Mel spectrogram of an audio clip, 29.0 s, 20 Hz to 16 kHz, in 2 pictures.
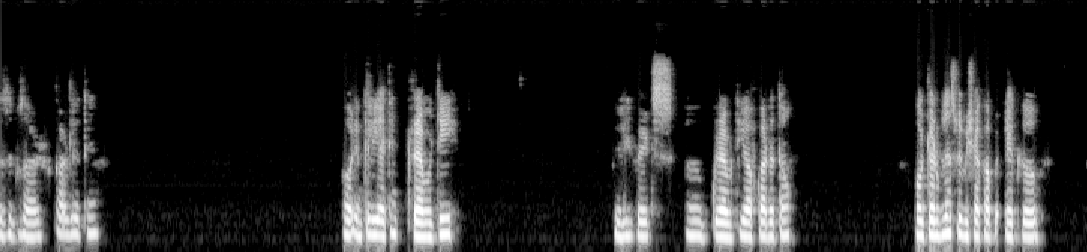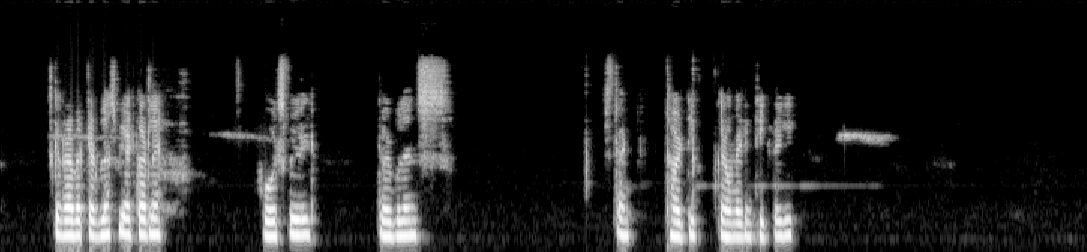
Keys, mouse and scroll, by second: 5.3 scroll down 4, 8.2 click, 9.9-12.9 drag, 14.1 click, 23.8-28.9 drag.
